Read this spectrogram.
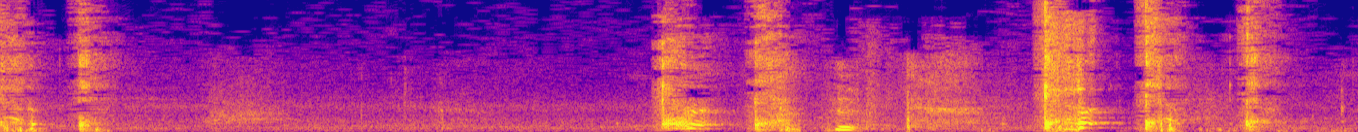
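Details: Cough that won't stop: repeated dry, short coughs with some throat clearing, about eight bursts in clusters; persistent cough.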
